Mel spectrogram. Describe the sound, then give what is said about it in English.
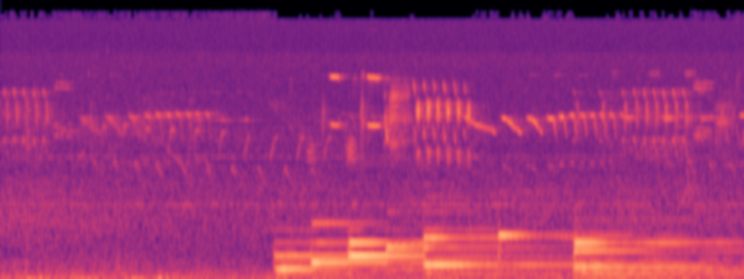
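A chorus of several birds singing on a warm, sunny spring morning, with overlapping high chirps and rapid trills throughout. Soft, sustained musical tones come in partway and play beneath the birdsong. “A warm, sunny morning in spring can inspire a diverse chorus of bird songs.”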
